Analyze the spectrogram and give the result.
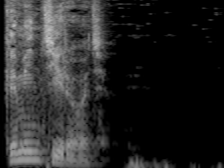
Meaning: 1. to comment (various senses) 2. to comment, to comment out (computer code)
- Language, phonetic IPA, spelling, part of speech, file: Russian, [kəmʲɪnʲˈtʲirəvətʲ], комментировать, verb, Ru-комментировать.ogg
